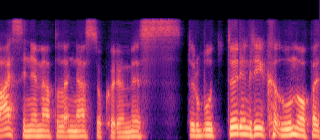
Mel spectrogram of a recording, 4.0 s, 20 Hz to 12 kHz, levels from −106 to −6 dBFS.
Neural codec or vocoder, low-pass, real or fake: codec, 16 kHz, about 1 kbps, DyCAST, with the encoder's durations; 7.2 kHz; fake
